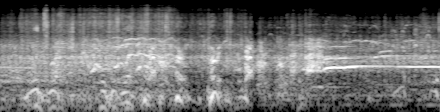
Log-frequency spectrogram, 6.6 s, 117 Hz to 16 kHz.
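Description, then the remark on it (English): In a film scene, about eight wolves, four on each side, flank a group and growl and snarl over one another in a dense, continuous, rumbling chorus with sharp yips breaking through, and a thin steady whine rises in the last couple of seconds. “Next, the entire group gets flanked by like 8 wolves, 4 on each side.”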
